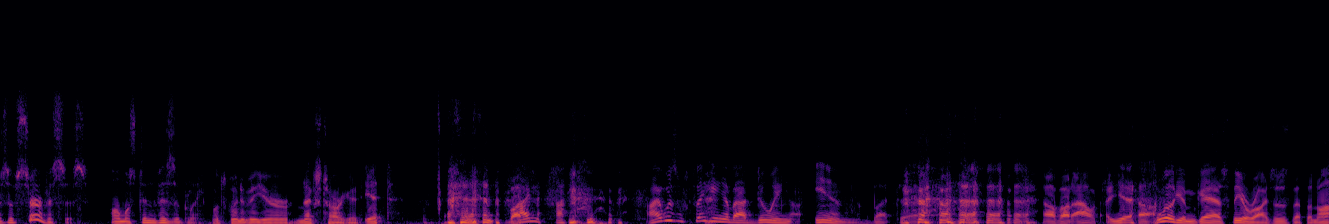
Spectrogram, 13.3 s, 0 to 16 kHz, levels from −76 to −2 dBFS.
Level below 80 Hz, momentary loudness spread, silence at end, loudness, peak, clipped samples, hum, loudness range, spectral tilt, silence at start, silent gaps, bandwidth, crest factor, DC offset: -56 dBFS; 11 LU; 0 s; -37 LUFS; -20 dBFS; under 0.1%; none; 3 LU; -7 dB/octave; 0 s; none; 16 kHz; 16 dB; under 0.1%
